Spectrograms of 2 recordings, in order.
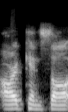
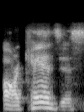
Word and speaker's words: Arkansas: so long ago uh people don't even pronounce uh Arkansas right Neil it's it's not Arkansas it's Arkansas yeah I had Grimlock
